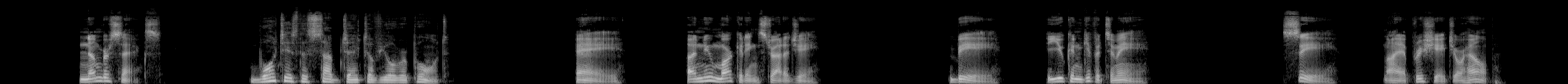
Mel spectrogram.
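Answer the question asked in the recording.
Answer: A: A new marketing strategy.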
